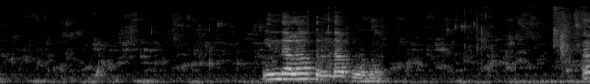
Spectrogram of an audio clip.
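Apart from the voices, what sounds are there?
pouring water into chickpea curry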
